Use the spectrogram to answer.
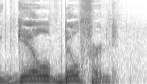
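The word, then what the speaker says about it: Gil Billford: B-I-L-L-F-O-R-D. – Okay. – There's another G name. That's amazing. – Bill Gilford. – No, Gil Bilford.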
